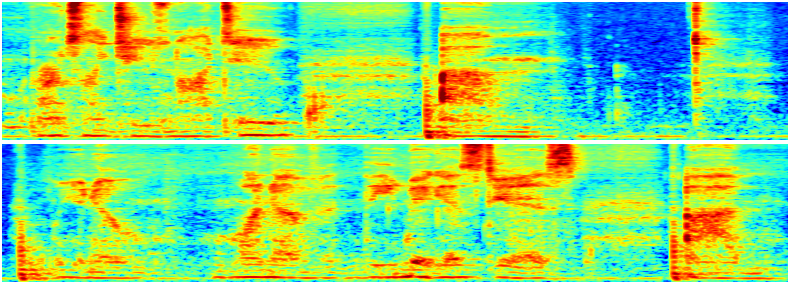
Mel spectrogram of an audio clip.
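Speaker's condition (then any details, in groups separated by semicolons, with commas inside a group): Laryngectomy, voice prosthesis; TEP voice by occluding HME, harder getting enough air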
